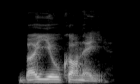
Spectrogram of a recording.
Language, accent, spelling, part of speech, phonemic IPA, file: French, France, bayer aux corneilles, verb, /ba.je o kɔʁ.nɛj/, LL-Q150 (fra)-bayer aux corneilles.wav
- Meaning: to gawk, to stand gaping, to daydream, to have one's head in the clouds; to twiddle one's thumbs, to do nothing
